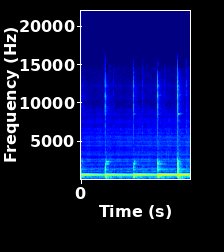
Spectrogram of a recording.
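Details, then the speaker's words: 6SL7 preamp tube, triode two, in a D-Lab Micronaut II microphonic analyzer; clear bell-like tone around 650 Hz rings steadily, each light tap re-excites it; microphonic tube. "listen to that. It's like a little bell."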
